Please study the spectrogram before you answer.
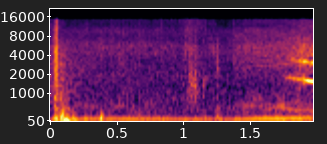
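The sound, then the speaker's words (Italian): Engine of a Porsche Carrera S sports car driving, a steady low hum that holds for about two seconds and climbs slightly in pitch near the end. “Porsche Carrera S, tac.”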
